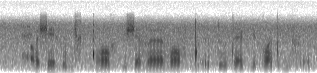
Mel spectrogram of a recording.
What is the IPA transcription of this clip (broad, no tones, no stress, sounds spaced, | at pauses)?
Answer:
ħ ɔ̰ ɐ̯ ʃ e ɦ u bʲ ə̰ x ɡ͡ǃ ɔː x pʲ e ʃ ɛ v ɜː v ɔː v ɡ͡ǃ ə̰ r t u t ɛː pʲ ɜ ɡ ɔ ɐ̯ t ə̰ bʲ ə̰ f ə̰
